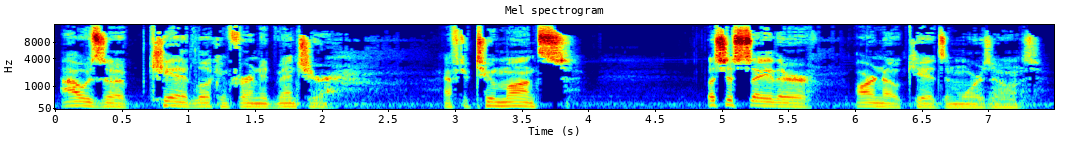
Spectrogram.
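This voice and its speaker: Reflective and sincere, the video game character is an earnest young freighter crewman full of ideals, voiced by an actor in a fairly low, unhurried, lightly acted way. He talks in a chatty, folksy manner, and clear ambient background noise can be heard.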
